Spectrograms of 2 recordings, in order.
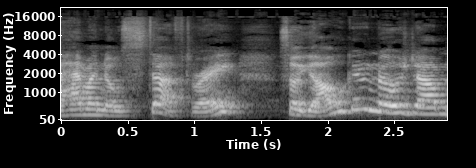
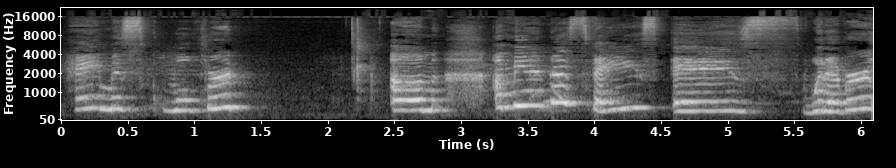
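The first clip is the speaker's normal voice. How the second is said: slow, higher, hesitant friend on the phone; 12 semitones higher, much slower than usual. Retold or imitated. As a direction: drag it out, vague and unsure, higher. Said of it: "Katie was like".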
